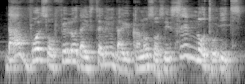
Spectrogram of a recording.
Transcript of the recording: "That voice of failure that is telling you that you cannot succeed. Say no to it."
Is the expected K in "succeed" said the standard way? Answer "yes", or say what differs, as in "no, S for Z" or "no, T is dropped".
no, K is dropped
